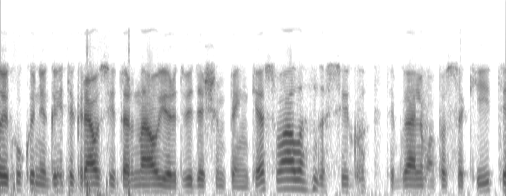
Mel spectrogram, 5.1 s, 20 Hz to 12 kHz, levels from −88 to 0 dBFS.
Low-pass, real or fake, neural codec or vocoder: 7.2 kHz; real; none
